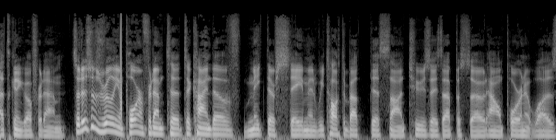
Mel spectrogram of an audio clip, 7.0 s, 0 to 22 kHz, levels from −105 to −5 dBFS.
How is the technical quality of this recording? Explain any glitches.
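One glitch stands out in the speech. At 1.50 s there is an electrical switching spike, a sharp snap peaking somewhere around -10 dBFS and lying on top of the sound rather than replacing it. A nearby switch, motor or static discharge likely arced briefly, with the audio line picking up that burst as a click.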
